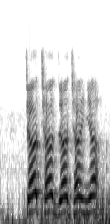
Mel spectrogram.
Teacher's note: च छ ज झ ञ इनका उच्चारण स्थान तालू होता है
